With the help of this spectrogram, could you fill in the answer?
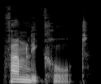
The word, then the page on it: family court: British English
